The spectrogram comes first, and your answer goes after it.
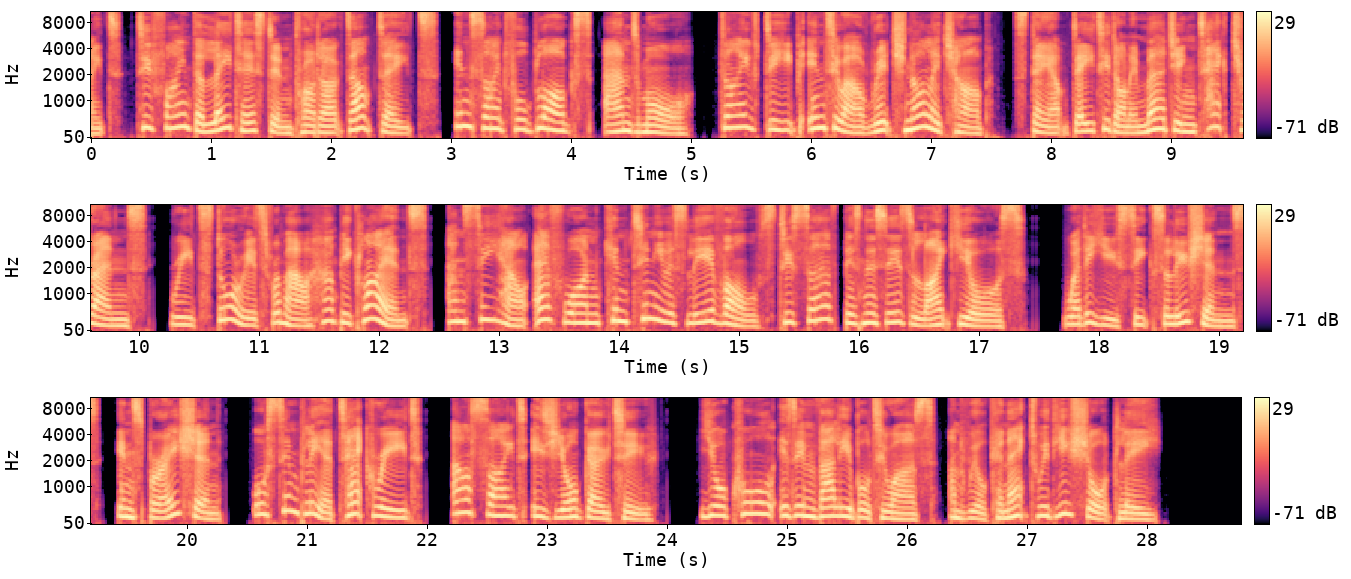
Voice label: Example On Hold Marketing Message Conversational Voice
